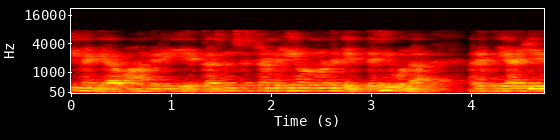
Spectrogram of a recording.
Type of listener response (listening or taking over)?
listening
